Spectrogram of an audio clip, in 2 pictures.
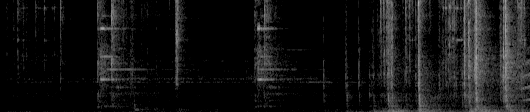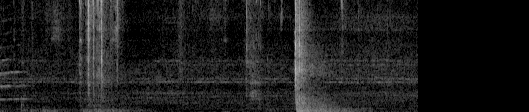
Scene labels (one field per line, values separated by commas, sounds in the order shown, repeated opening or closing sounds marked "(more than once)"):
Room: hallway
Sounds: keys, bell ringing, door (more than once)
